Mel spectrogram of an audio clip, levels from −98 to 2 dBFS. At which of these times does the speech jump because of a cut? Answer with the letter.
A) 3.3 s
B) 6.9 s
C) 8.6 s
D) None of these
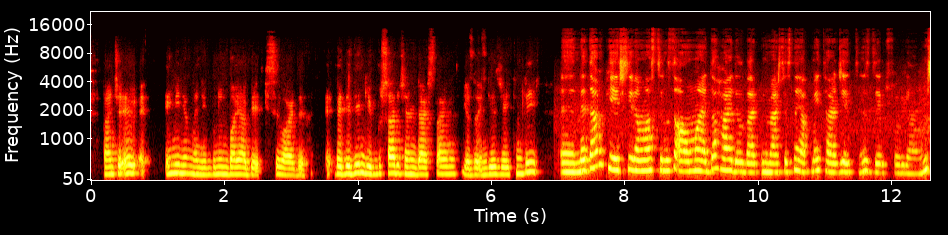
B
